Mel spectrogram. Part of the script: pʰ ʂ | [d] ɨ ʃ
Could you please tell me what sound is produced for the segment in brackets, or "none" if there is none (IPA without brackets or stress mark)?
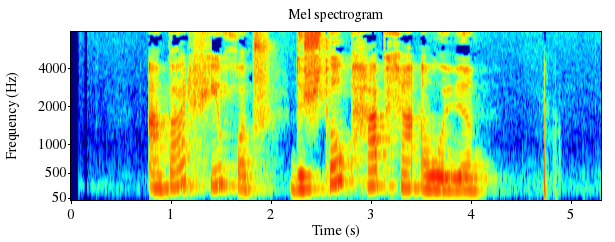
d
